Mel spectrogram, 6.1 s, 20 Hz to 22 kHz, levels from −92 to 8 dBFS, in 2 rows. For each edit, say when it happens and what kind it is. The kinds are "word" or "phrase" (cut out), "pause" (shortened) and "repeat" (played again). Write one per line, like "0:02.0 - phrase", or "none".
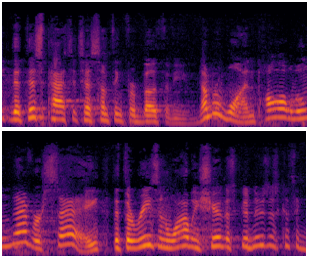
0:04.1 - pause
